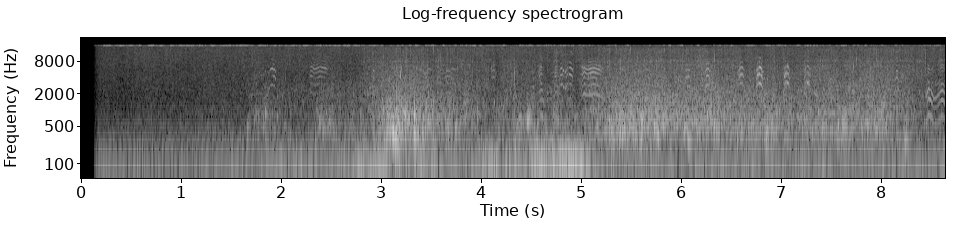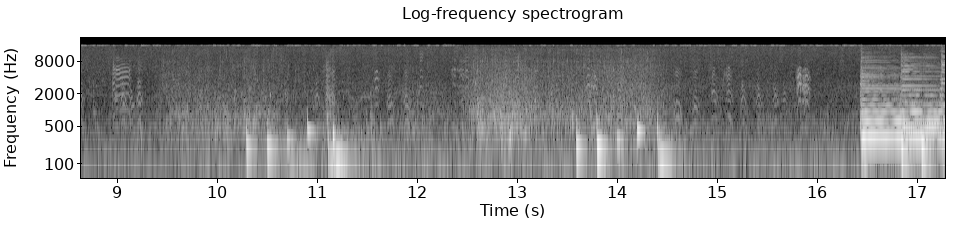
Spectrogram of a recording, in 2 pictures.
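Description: Bird calls, honking and chirping, over slow swells of rushing noise. The loudest honks come in two bunches in the second half.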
